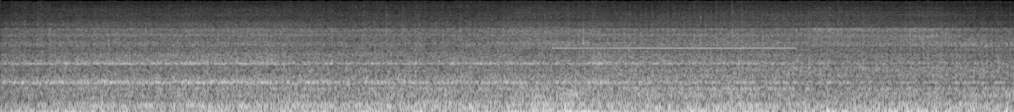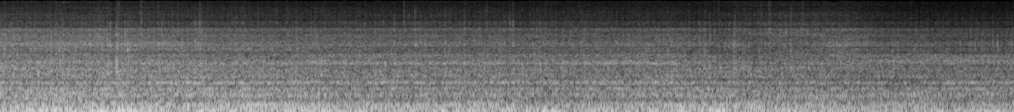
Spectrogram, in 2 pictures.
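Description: Wind rushing and buffeting over a helmet camera's microphone during a parachute descent under an open canopy: a steady low rumble that eases a little toward the end.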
